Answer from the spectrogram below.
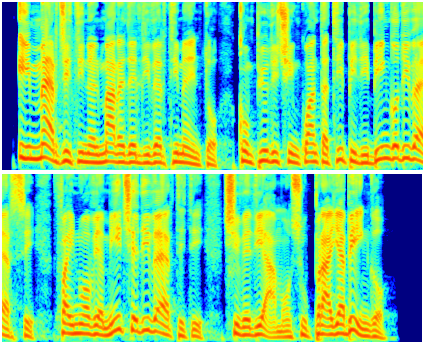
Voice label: ITALIAN MALE PROMO BINGO CASINO COMMERCIAL APP; PRAIA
